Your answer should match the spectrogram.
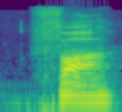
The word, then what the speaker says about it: pho: P-H-O. People say pho. Pho is... – Yep, the pronunciation is pho.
